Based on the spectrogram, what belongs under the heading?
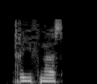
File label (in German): "triefnass", German; adjectives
